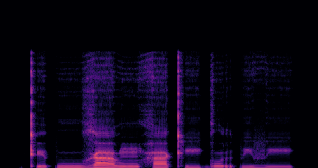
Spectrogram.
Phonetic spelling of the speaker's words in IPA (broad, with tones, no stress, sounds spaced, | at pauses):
kʼ ɪ˨ p uː˦ ɣ a˦˨ β ũ˨ h a˦ kʼ i˦˨ ɡ o˦ r p i˦ v i˦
